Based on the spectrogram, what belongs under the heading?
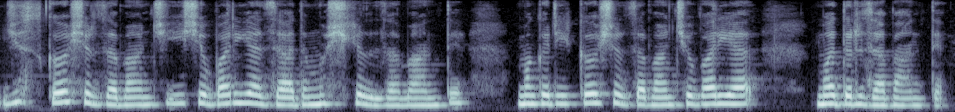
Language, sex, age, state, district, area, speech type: Kashmiri, female, 60+, Jammu and Kashmir, Ganderbal, urban, spontaneous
